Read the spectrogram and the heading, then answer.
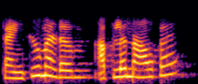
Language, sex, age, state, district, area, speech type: Marathi, female, 45-60, Maharashtra, Pune, urban, conversation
